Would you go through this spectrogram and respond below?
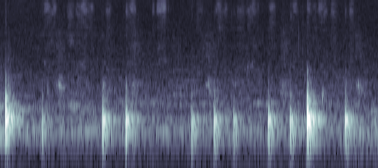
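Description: Chalk or marker taps and scratches on a board during a chemistry lesson on hybridisation, sounding as a steady series of short, close strokes with brief pauses and no talk.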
